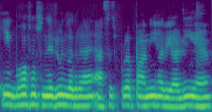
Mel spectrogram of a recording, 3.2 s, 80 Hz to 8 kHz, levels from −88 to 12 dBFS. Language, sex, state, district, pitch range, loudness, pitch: Hindi, female, Bihar, Vaishali, 195-205 Hz, -12 LUFS, 205 Hz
